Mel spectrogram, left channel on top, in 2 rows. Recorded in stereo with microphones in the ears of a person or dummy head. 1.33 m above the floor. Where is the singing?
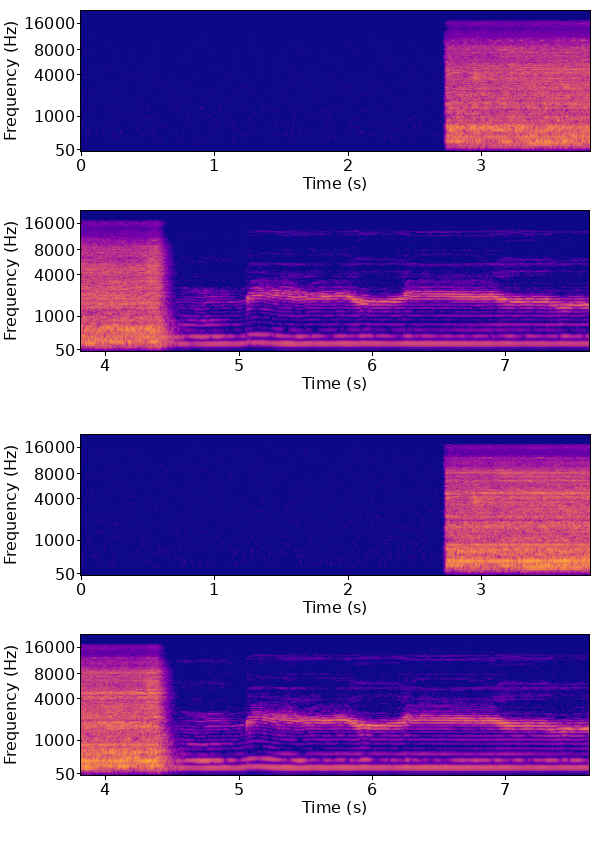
15° right (ahead or behind), 1.1 m.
